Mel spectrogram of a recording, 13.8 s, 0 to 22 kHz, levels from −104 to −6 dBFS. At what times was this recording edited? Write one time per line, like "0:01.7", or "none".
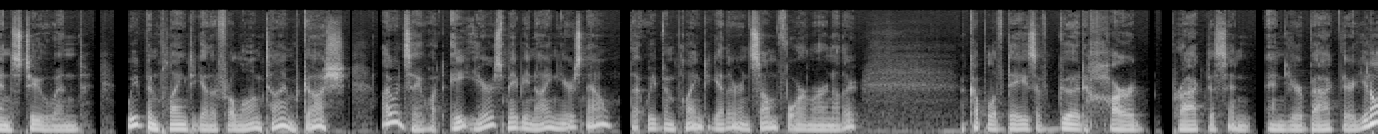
0:09.6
